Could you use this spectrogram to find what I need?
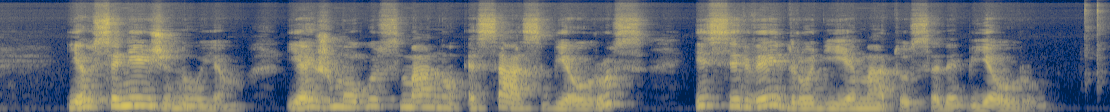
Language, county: Lithuanian, Marijampolė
